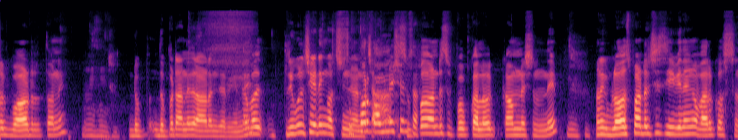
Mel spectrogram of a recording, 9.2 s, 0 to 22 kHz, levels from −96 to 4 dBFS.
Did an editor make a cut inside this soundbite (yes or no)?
yes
